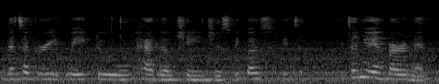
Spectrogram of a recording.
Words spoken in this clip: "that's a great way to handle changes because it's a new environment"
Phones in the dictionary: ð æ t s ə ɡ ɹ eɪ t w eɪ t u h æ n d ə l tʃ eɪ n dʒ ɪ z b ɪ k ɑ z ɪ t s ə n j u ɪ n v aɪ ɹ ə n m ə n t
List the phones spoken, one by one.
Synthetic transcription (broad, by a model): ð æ t s ə ɡ ɹ eɪ t w eɪ t u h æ d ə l tʃ eɪ n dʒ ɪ s b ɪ k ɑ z ɪ t s ə n j u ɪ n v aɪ ɹ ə n m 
